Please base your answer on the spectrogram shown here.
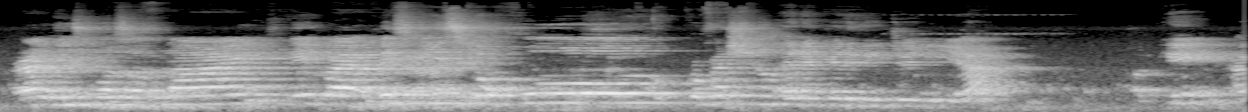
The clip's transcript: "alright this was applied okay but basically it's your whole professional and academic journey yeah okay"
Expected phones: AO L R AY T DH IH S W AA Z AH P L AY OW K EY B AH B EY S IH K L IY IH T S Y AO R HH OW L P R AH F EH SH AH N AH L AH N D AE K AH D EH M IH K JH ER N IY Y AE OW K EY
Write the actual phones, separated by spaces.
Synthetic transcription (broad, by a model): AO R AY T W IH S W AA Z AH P L AY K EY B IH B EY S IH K IY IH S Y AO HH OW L P R AH F EH SH AH N AH L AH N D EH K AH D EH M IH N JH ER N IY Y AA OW K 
